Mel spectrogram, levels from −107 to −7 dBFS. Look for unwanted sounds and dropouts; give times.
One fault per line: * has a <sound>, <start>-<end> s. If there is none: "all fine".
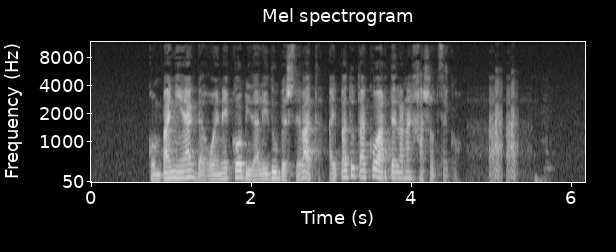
* has a laugh, 5.0-5.4 s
